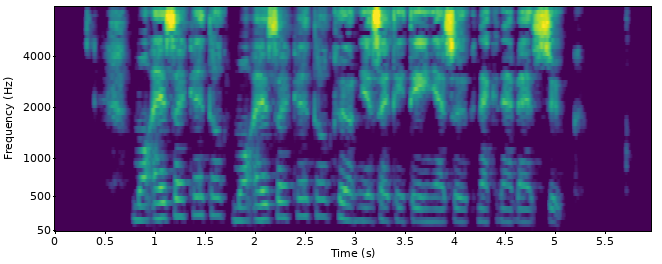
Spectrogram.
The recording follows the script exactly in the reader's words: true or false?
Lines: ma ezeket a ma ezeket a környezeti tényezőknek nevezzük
true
